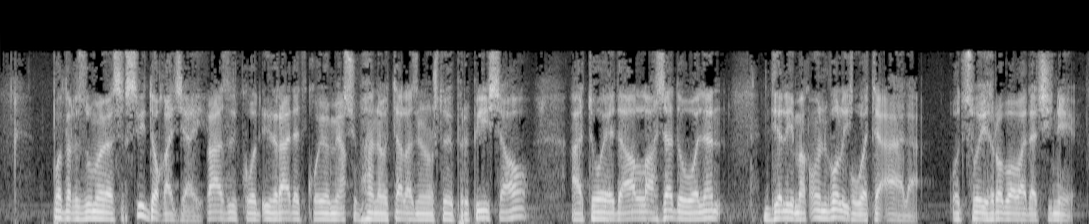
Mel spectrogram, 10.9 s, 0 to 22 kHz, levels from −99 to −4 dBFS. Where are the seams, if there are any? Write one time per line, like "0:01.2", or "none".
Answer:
0:01.2
0:02.1
0:02.6
0:03.0
0:03.4
0:04.1
0:06.5
0:08.1
0:08.5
